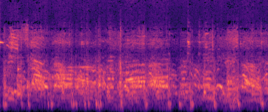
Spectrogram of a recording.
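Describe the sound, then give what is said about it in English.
Anti-war protesters, a crowd estimated in the thousands, chant and shout together at a demonstration outside the White House in Washington against the president's decision to attack Iraq. A steady, loud roar with rhythmic bursts of voices rising and falling across the whole stretch, no single speaker standing out. “Even as the president spoke, there was a demonstration taking place outside the White House.”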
